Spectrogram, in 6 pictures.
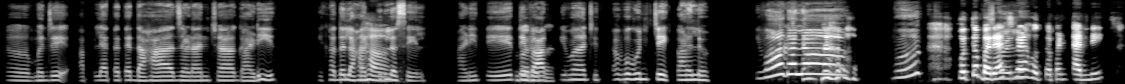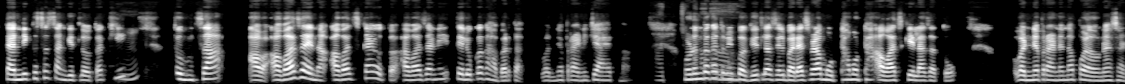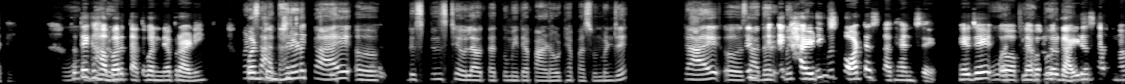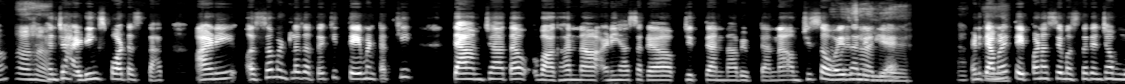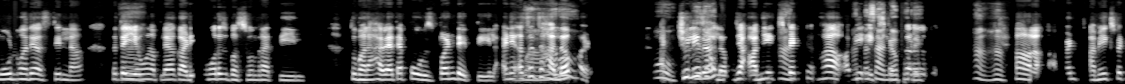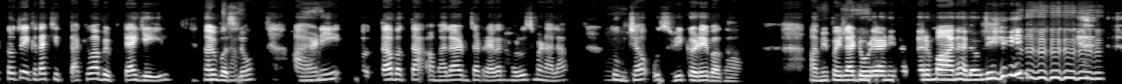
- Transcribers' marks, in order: laughing while speaking: "चित्ता बघून चेकाळलं"; chuckle; put-on voice: "की वाघ आला"; static; other background noise; unintelligible speech; distorted speech; joyful: "वॉव!"; anticipating: "आता सांगा पुढे? हां, हां"; laughing while speaking: "हलवली"; giggle
- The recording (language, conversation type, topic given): Marathi, podcast, जंगली प्राणी पाहताना तुम्ही कोणत्या गोष्टी लक्षात ठेवता?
